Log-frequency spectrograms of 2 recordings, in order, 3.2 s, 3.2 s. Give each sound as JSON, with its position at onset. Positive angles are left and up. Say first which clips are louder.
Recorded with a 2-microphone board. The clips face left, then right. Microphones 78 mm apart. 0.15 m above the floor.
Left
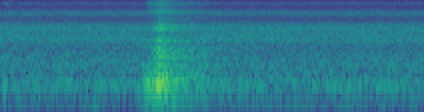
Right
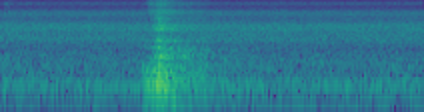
{"t": 1.1, "sound": "a whoosh", "louder": "left 1 dB", "side_deg": 10, "distance_m": 0.6}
